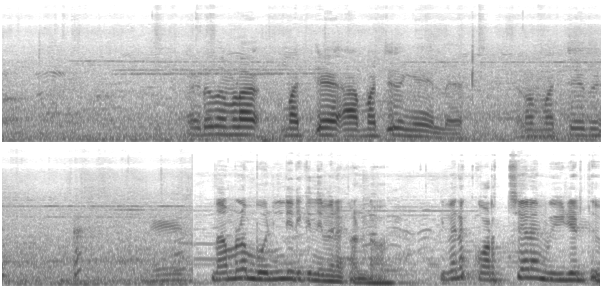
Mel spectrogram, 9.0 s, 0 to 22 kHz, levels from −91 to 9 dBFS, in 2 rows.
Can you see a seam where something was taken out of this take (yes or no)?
no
